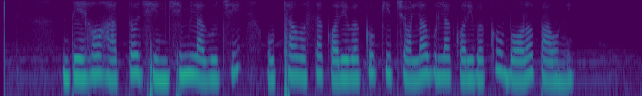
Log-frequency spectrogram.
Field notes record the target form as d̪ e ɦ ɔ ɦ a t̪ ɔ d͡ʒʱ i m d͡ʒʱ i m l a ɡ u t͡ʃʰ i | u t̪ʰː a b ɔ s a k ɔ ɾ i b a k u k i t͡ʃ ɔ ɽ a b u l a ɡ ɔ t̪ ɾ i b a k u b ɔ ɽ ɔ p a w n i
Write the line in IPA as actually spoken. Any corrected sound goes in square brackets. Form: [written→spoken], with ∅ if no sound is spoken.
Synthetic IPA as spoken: d̪ e ɦ ɔ ɦ a t̪ ɔ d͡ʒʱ i m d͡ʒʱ i m l a ɡ u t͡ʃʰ i | u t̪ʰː a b ɔ s a k ɔ ɾ i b a k u k i t͡ʃ ɔ [ɽ→l] a b u l a [ɡ→k] ɔ [t̪→∅] ɾ i b a k u b ɔ [ɽ→ɭ] ɔ p a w n i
